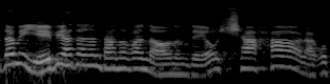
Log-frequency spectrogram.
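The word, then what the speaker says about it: שָׁחָה: 그 다음에 예배하다는 단어가 나오는데요, 샤하라고 발음하는데 몸을 굽히다, 엎드리다, 경배하다 이런 뜻이 있습니다.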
